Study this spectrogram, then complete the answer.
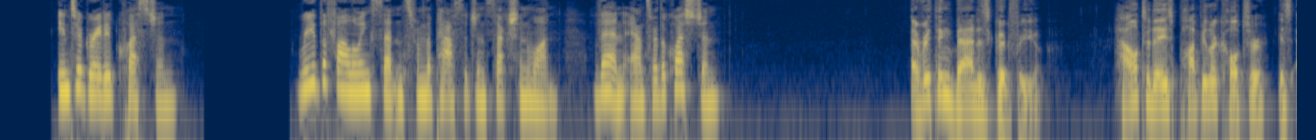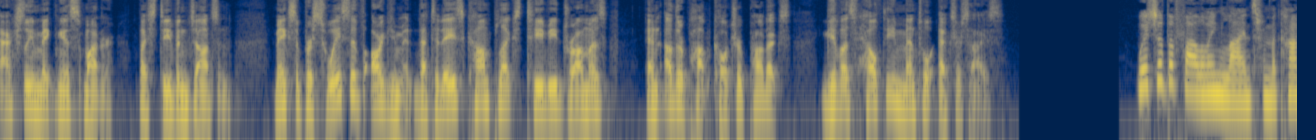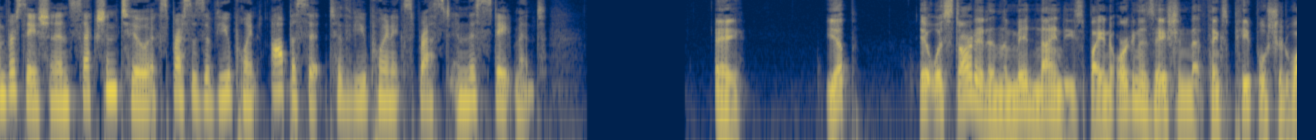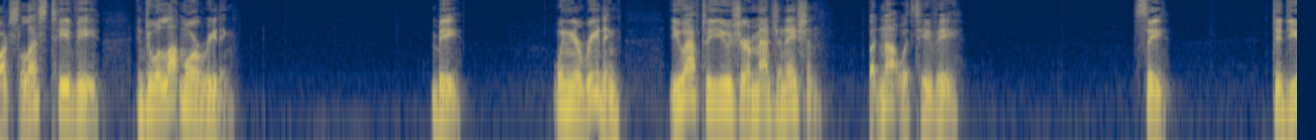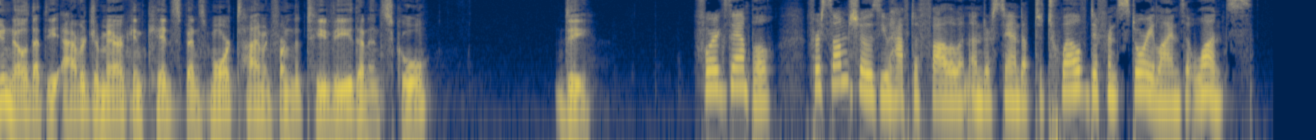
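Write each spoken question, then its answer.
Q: Which of the following lines from the conversation in Section 2 expresses a viewpoint opposite to the viewpoint expressed in this statement?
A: B: When you're reading, you have to use your imagination, but not with TV.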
